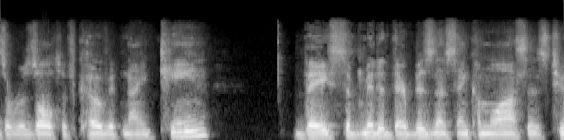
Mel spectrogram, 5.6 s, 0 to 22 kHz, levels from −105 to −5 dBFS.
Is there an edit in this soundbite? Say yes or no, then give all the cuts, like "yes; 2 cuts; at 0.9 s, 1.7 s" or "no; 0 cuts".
no; 0 cuts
